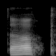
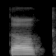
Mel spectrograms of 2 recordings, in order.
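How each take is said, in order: No difference in how they are said.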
